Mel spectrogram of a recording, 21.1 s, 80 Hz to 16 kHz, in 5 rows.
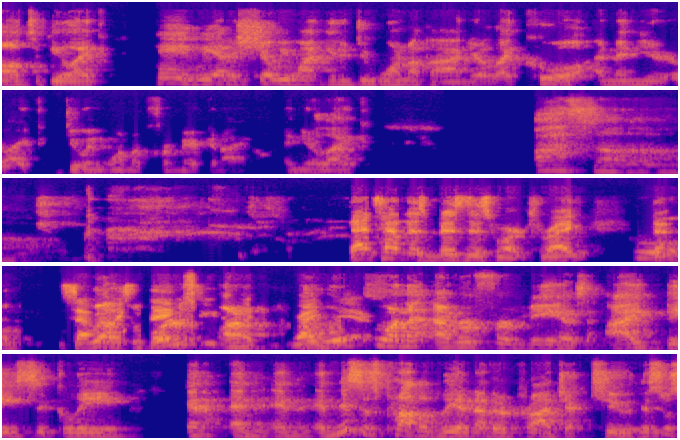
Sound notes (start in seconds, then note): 13.2 murmurs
